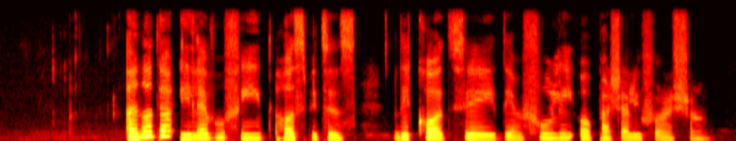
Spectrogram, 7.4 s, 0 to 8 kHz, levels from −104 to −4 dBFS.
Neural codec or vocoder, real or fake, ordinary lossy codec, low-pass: vocoder, 44.1 kHz, 128 mel bands every 512 samples, BigVGAN v2; fake; none; 7.2 kHz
